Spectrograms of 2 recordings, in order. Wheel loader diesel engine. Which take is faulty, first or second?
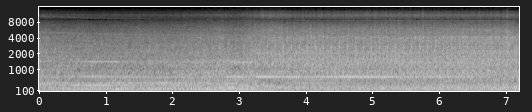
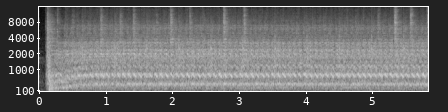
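second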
